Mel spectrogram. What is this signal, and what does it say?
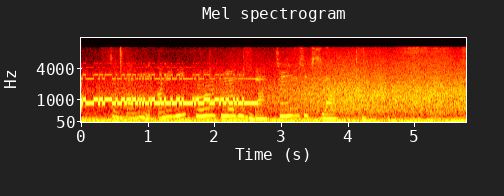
RTTY (45.45 baud, 170 Hz shift), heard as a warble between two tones, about 940 Hz centre, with radio static and the noise inside a car. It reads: … TU YB7BO CQ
